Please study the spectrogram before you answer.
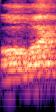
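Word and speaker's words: hour: क्योंकि एच जो है ना वो इंग्लिश का कॉन्सोनेंट है, पर वो हिंदी का स्वर है, यहाँ पे जो आवर बोलते हैं, ठीक है।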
